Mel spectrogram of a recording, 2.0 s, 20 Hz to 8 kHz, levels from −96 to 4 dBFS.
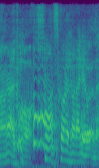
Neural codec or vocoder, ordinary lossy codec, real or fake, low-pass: codec, 16 kHz, 1 kbps, FunCodec, trained on LibriTTS, 50 frames a second; AAC, 48 kbps; fake; 7.2 kHz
